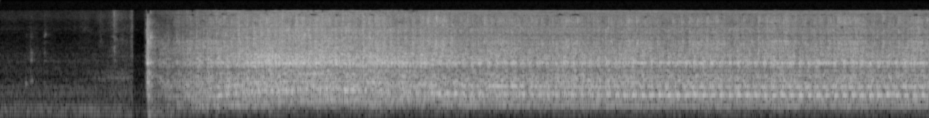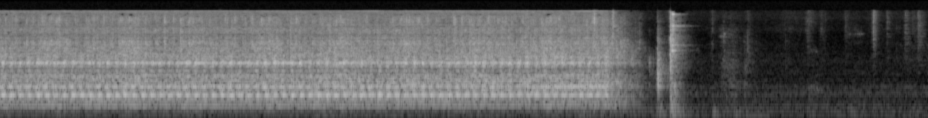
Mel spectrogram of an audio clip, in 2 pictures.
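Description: Small metal lathe with a twist drill boring into an aluminium bar. After a click, the spindle motor whines up to speed over a couple of seconds, runs steadily, then winds down about three seconds before the end, followed by another click.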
